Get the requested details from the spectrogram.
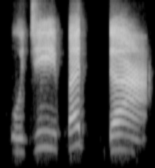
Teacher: Jadi taknya dileburkan ke huruf dal.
